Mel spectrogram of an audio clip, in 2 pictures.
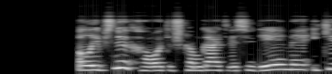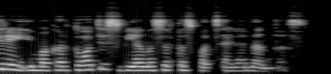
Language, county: Lithuanian, Panevėžys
